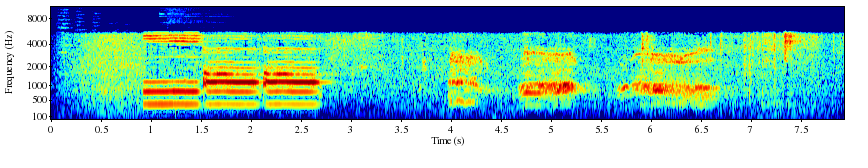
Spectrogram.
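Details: A young grey seal imitates human vowels, producing short, voiced, vowel-like moans with its larynx after steady model tones.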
